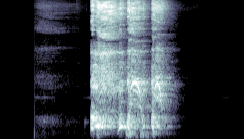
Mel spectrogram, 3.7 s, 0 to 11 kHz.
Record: cough_length: 3.7 s
cough_amplitude: 32768
cough_signal_mean_std_ratio: 0.44
survey_phase: beta (2021-08-13 to 2022-03-07)
age: 18-44
gender: Male
wearing_mask: 'No'
symptom_cough_any: true
symptom_runny_or_blocked_nose: true
symptom_fatigue: true
symptom_headache: true
symptom_other: true
symptom_onset: 4 days
smoker_status: Never smoked
respiratory_condition_asthma: false
respiratory_condition_other: false
recruitment_source: Test and Trace
submission_delay: 2 days
covid_test_result: Positive
covid_test_method: RT-qPCR
covid_ct_value: 16.4
covid_ct_gene: ORF1ab gene
covid_ct_mean: 17.0
covid_viral_load: 2700000 copies/ml
covid_viral_load_category: High viral load (>1M copies/ml)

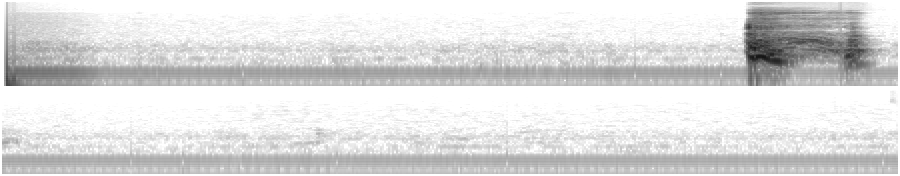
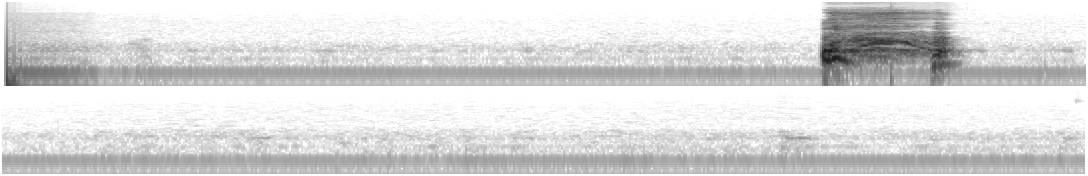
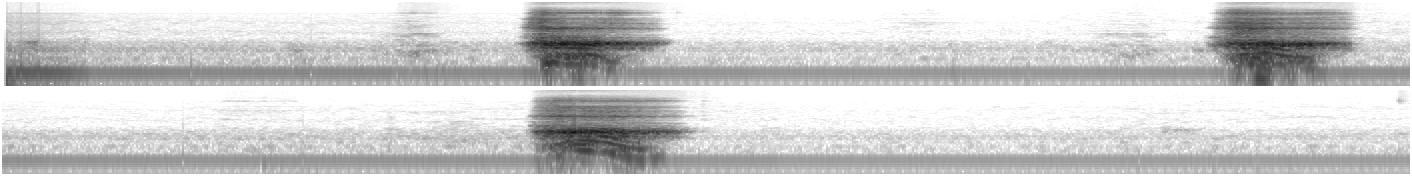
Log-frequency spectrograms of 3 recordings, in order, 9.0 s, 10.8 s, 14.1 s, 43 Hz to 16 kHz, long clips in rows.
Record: three_cough_length: 9.0 s
three_cough_amplitude: 29955
three_cough_signal_mean_std_ratio: 0.17
cough_length: 10.8 s
cough_amplitude: 27631
cough_signal_mean_std_ratio: 0.19
exhalation_length: 14.1 s
exhalation_amplitude: 29458
exhalation_signal_mean_std_ratio: 0.29
survey_phase: beta (2021-08-13 to 2022-03-07)
age: 65+
gender: Male
wearing_mask: 'No'
symptom_none: true
smoker_status: Never smoked
respiratory_condition_asthma: false
respiratory_condition_other: false
recruitment_source: REACT
submission_delay: 2 days
covid_test_result: Negative
covid_test_method: RT-qPCR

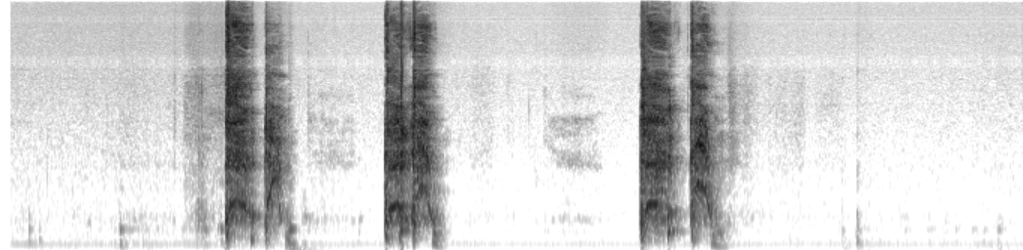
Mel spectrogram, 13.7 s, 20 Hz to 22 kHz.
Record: three_cough_length: 13.7 s
three_cough_amplitude: 32429
three_cough_signal_mean_std_ratio: 0.32
survey_phase: beta (2021-08-13 to 2022-03-07)
age: 65+
gender: Male
wearing_mask: 'No'
symptom_cough_any: true
symptom_fatigue: true
symptom_onset: 7 days
smoker_status: Never smoked
respiratory_condition_asthma: false
respiratory_condition_other: false
recruitment_source: Test and Trace
submission_delay: 2 days
covid_test_result: Positive
covid_test_method: RT-qPCR
covid_ct_value: 15.7
covid_ct_gene: ORF1ab gene
covid_ct_mean: 16.3
covid_viral_load: 4600000 copies/ml
covid_viral_load_category: High viral load (>1M copies/ml)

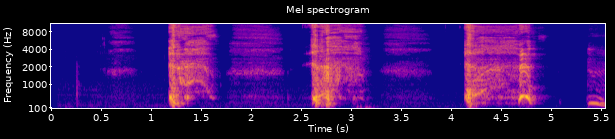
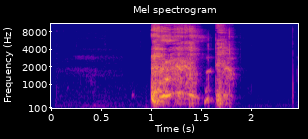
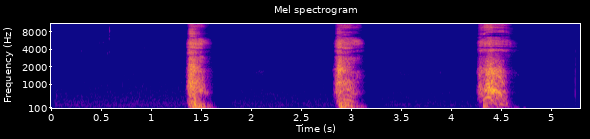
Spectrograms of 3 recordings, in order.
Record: three_cough_length: 5.5 s
three_cough_amplitude: 32005
three_cough_signal_mean_std_ratio: 0.38
cough_length: 2.5 s
cough_amplitude: 27643
cough_signal_mean_std_ratio: 0.4
exhalation_length: 5.3 s
exhalation_amplitude: 29750
exhalation_signal_mean_std_ratio: 0.26
survey_phase: beta (2021-08-13 to 2022-03-07)
age: 45-64
gender: Female
wearing_mask: 'No'
symptom_cough_any: true
symptom_runny_or_blocked_nose: true
symptom_other: true
symptom_onset: 5 days
smoker_status: Never smoked
respiratory_condition_asthma: true
respiratory_condition_other: false
recruitment_source: Test and Trace
submission_delay: 2 days
covid_test_result: Positive
covid_test_method: RT-qPCR
covid_ct_value: 27.6
covid_ct_gene: ORF1ab gene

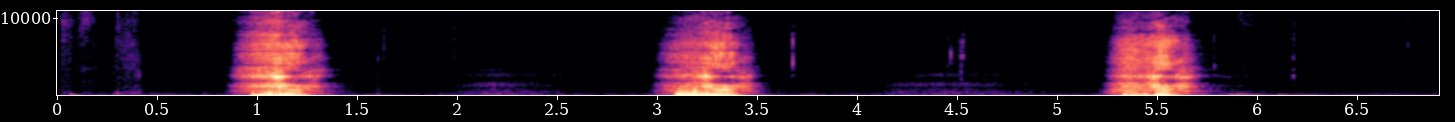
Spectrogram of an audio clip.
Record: exhalation_length: 6.9 s
exhalation_amplitude: 7820
exhalation_signal_mean_std_ratio: 0.3
survey_phase: beta (2021-08-13 to 2022-03-07)
age: 65+
gender: Male
wearing_mask: 'No'
symptom_none: true
smoker_status: Ex-smoker
respiratory_condition_asthma: false
respiratory_condition_other: false
recruitment_source: REACT
submission_delay: 2 days
covid_test_result: Negative
covid_test_method: RT-qPCR
influenza_a_test_result: Unknown/Void
influenza_b_test_result: Unknown/Void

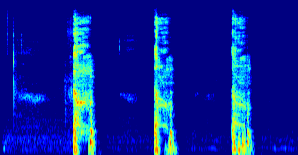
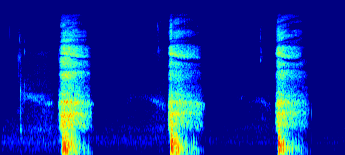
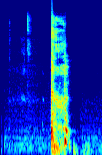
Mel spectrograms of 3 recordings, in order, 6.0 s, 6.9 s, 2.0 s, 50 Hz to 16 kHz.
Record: three_cough_length: 6.0 s
three_cough_amplitude: 28504
three_cough_signal_mean_std_ratio: 0.31
exhalation_length: 6.9 s
exhalation_amplitude: 29606
exhalation_signal_mean_std_ratio: 0.32
cough_length: 2.0 s
cough_amplitude: 32768
cough_signal_mean_std_ratio: 0.29
survey_phase: beta (2021-08-13 to 2022-03-07)
age: 18-44
gender: Female
wearing_mask: 'Yes'
symptom_sore_throat: true
symptom_fatigue: true
symptom_headache: true
symptom_other: true
symptom_onset: 2 days
smoker_status: Never smoked
respiratory_condition_asthma: false
respiratory_condition_other: true
recruitment_source: Test and Trace
submission_delay: 2 days
covid_test_result: Positive
covid_test_method: RT-qPCR
covid_ct_value: 21.1
covid_ct_gene: ORF1ab gene
covid_ct_mean: 21.4
covid_viral_load: 98000 copies/ml
covid_viral_load_category: Low viral load (10K-1M copies/ml)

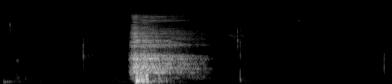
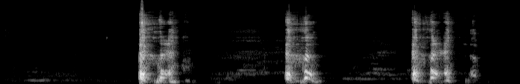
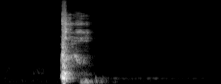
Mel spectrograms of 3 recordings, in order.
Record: exhalation_length: 3.9 s
exhalation_amplitude: 29953
exhalation_signal_mean_std_ratio: 0.25
three_cough_length: 5.2 s
three_cough_amplitude: 32768
three_cough_signal_mean_std_ratio: 0.27
cough_length: 2.2 s
cough_amplitude: 32768
cough_signal_mean_std_ratio: 0.19
survey_phase: beta (2021-08-13 to 2022-03-07)
age: 45-64
gender: Male
wearing_mask: 'No'
symptom_none: true
smoker_status: Ex-smoker
respiratory_condition_asthma: false
respiratory_condition_other: false
recruitment_source: REACT
submission_delay: 1 day
covid_test_result: Negative
covid_test_method: RT-qPCR
influenza_a_test_result: Negative
influenza_b_test_result: Negative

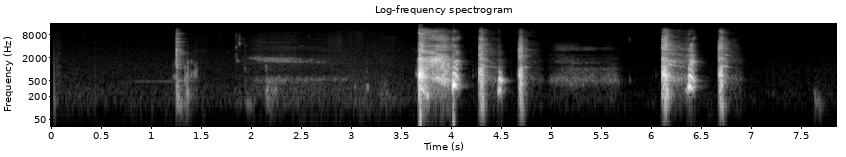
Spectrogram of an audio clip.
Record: cough_length: 7.9 s
cough_amplitude: 32768
cough_signal_mean_std_ratio: 0.21
survey_phase: beta (2021-08-13 to 2022-03-07)
age: 18-44
gender: Female
wearing_mask: 'No'
symptom_cough_any: true
symptom_new_continuous_cough: true
symptom_runny_or_blocked_nose: true
symptom_shortness_of_breath: true
symptom_abdominal_pain: true
symptom_fatigue: true
symptom_headache: true
smoker_status: Never smoked
respiratory_condition_asthma: false
respiratory_condition_other: false
recruitment_source: Test and Trace
submission_delay: 1 day
covid_test_result: Positive
covid_test_method: RT-qPCR
covid_ct_value: 21.7
covid_ct_gene: ORF1ab gene
covid_ct_mean: 23.3
covid_viral_load: 24000 copies/ml
covid_viral_load_category: Low viral load (10K-1M copies/ml)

